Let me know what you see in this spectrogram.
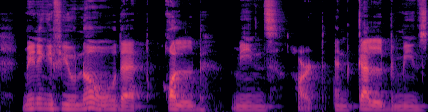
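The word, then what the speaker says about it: قلب: They can't pronounce the qaf and the kaf correctly. And what ends up happening, if you call qalb with a qaf, a kalb with a kaf, kalb means dog, whereas qalb with a qaf means heart.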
